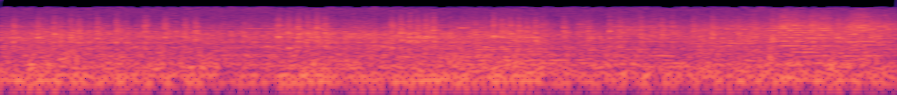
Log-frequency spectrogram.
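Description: Boulton Paul Defiant fighters' piston aero engines running on the ground, a steady, noisy drone, heard through an old newsreel soundtrack.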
